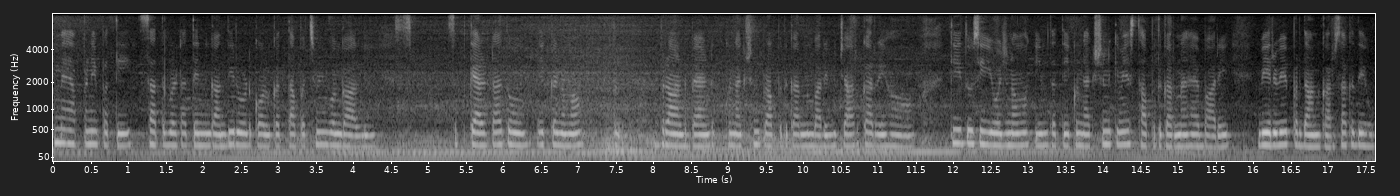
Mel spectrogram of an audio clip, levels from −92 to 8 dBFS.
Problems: constant background noise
